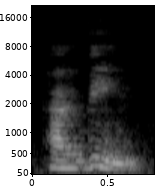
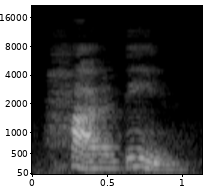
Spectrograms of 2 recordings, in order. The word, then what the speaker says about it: Jardín: The accent is basically, when you see it, just say that syllable stronger than the rest of the syllables within that word. Jardín.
